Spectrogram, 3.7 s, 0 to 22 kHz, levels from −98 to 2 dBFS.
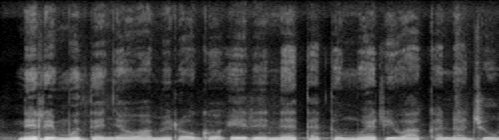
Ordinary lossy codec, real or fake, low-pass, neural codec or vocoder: none; real; none; none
